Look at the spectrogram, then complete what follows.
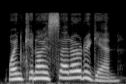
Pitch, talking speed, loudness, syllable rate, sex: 245 Hz, 285 wpm, -15 LUFS, 6.3 syllables/s, female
